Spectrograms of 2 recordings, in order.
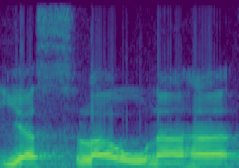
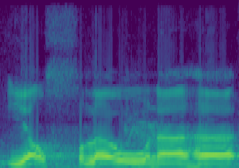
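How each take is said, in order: First: The s sound is light and thin. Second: The s sound is heavy and thick. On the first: The speaker calls it wrong. "Jangan sampai kayak huruf sin" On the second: The speaker calls it right. "harus ditebelin lagi"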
